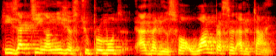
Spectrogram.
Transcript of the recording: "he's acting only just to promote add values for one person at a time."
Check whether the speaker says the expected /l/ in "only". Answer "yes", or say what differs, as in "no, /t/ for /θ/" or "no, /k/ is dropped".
no, /l/ is dropped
